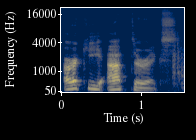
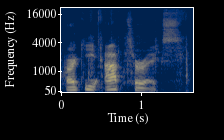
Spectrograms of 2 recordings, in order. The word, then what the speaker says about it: archaeopteryx: another big word um i'm so glad this pronunciation guide is here so this is an archaeopteryx archaeopteryx so an archaeopteryx i guess you'd call him a dinosaur bird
